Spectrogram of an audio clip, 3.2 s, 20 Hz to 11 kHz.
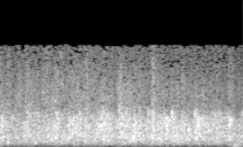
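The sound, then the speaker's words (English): An audience claps for a couple's 50th wedding anniversary, a dense, even wash of applause that holds steady throughout. “congratulations on your 50th wedding anniversary. Thank you. What advice, give him a hand for that.”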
